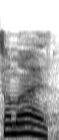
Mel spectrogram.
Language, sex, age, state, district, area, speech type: Hindi, female, 60+, Bihar, Begusarai, urban, read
